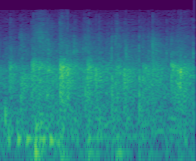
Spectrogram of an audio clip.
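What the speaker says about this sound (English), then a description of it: "everybody, please a big round of applause for Benjamin from Firmex" An audience at a startup demo day claps in a dense, fairly close round of applause that rises and falls slightly over two seconds.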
